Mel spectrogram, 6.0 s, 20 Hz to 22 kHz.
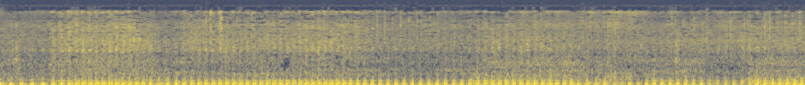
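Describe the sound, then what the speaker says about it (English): A fuel-injected Honda Rancher 400 ATV engine runs steadily on a snowy off-road trail, a loud, continuous low throbbing drone with a fast regular pulse that holds for the whole stretch, with no talking. "And Vinny here is riding a Honda Rancher 400, I believe."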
